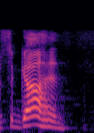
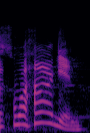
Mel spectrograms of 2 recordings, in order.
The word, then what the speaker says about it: Sahuagin: Sagahan? A Sagahan. No, you got me saying it wrong. It's a Sahuagin.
